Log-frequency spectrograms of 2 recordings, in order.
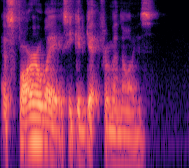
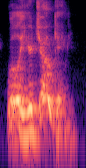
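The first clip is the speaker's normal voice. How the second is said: high, louder amused friend; friend's voice; 7 semitones higher, 7 dB louder than usual. A narrator's reading. Clown friend teases Willie, amused and high. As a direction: tease him gently, amused. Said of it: "laughed the other clown".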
